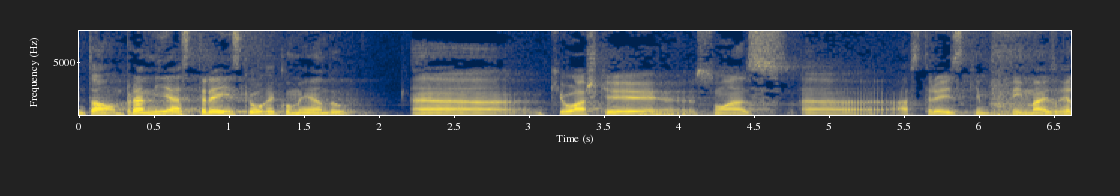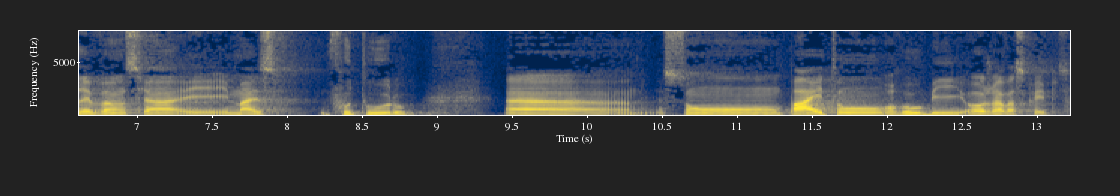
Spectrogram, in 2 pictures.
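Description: With music in the background, a man of medium pitch speaks at a very slow pace with lively intonation. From France. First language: French (speaking Portuguese). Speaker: coding school leader. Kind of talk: casual interview. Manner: halting.

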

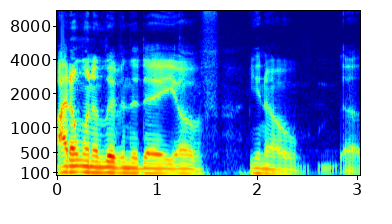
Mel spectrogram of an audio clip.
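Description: Fairly low in pitch, a man talks in an unremarkable speaking voice with fairly even intonation. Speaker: podcast co-host. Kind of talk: casual chat.

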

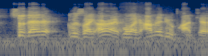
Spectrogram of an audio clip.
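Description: A man rattles along at a very fast pace in an American accent. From New York City, Bronx (City Island). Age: 30s. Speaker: sports writer and podcaster. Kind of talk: casual chat.

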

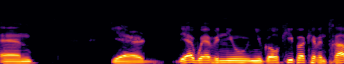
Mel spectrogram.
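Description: A man at medium pitch and moderate pace, with a German accent. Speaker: football fan and podcaster. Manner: halting, hesitant.

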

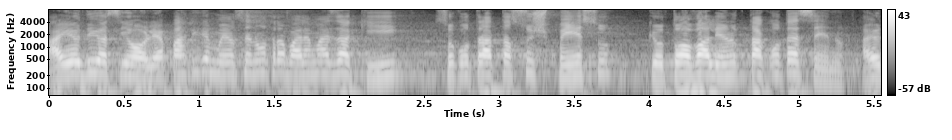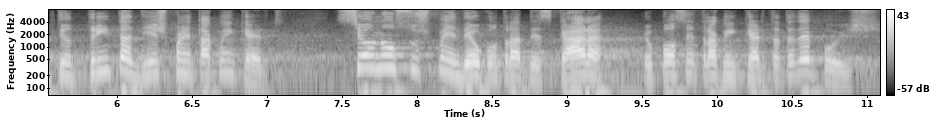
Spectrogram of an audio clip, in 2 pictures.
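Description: Amid noticeable background noise, a man with a Pernambuco accent speaks very fast in a high voice with an animated tone. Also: ordinary pitch variation. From Recife, Brazil. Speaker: law lecturer. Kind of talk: lecture.

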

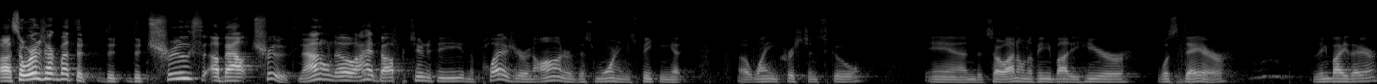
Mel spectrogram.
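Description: A man with fairly high pitch and lively intonation, talking at a fairly quick pace with big swings in loudness. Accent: Southern US. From US South, Mississippi. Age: 60s. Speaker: seminary professor. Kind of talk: conference lecture.

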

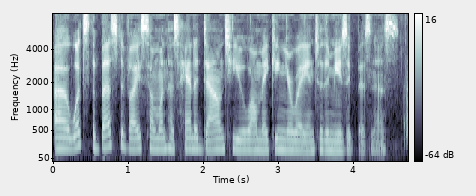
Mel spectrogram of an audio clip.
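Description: An unremarkable speaking voice: a woman with an American accent talks at a fairly quick pace in a fairly low pitch with ordinary pitch variation, on a very clean recording with a silent background. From Ohio. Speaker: student co-host. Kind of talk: reading listener questions.

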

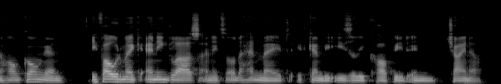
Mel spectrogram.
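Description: A man with a Czech accent speaks at a fairly quick pace in a fairly low pitch, his intonation fairly even, on a very clean recording with a silent background. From Czech Republic. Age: 30s. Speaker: bartender. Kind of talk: casual chat.

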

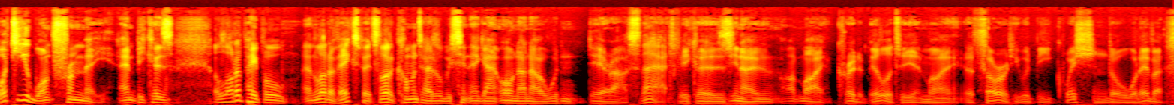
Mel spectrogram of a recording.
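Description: A man with an Australian accent talks at a very fast pace with a very deep, low voice, vocal fry and lively intonation. The recording is very clean, with a silent background. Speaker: podcast host, media agency director. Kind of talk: casual interview.

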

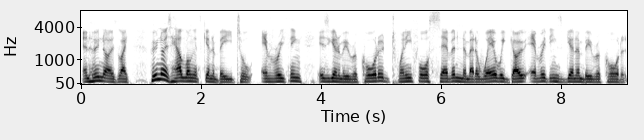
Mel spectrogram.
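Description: A man's medium-pitched voice at a moderate pace. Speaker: podcast host and speaker trainer. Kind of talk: solo podcast monologue. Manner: occasional stumbles over words.

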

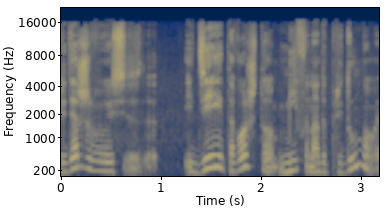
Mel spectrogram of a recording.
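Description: The sound is dry and close, free of echo. A woman talks at a moderate pace, her pitch varying in an ordinary way. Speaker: cultural manager and curator. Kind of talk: interview. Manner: hesitant, many fillers.

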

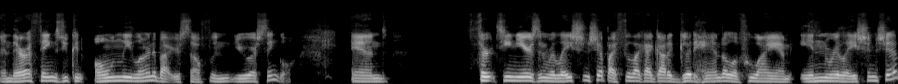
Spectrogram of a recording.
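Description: A man with a normal speaking voice, a fairly high pitch, and ordinary pitch variation, in a dry, close sound with no echo on a very clean recording with a silent background. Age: 30s. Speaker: speaker and performer. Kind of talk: casual chat.

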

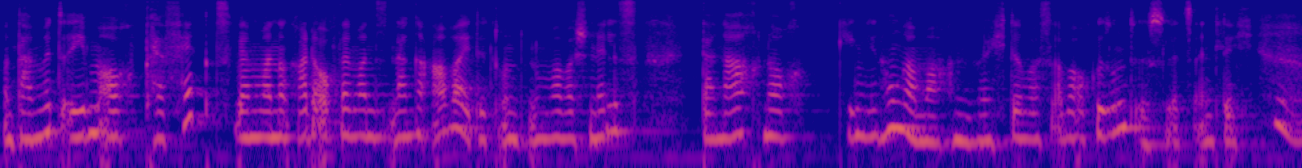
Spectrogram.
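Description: Amid noticeable background noise, the speaker moves at a moderate pace with ordinary pitch variation. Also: woman, medium pitch for a woman. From Rhineland, western Germany. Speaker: podcast co-host. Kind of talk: casual chat.

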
